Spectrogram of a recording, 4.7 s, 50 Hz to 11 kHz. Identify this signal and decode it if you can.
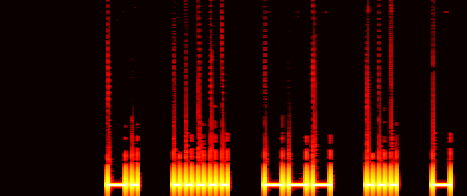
Morse code, heard as a keyed tone, about 20 wpm, spaced as for 15 wpm, 700 Hz. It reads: N5OST
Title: 088 Lesson 15g - Number 5 - Call Signs 20wpm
